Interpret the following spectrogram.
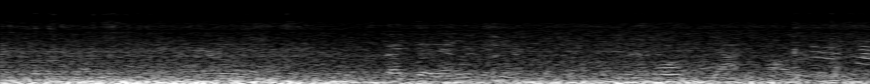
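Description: Walt Disney World monorail in motion, heard from inside the car: a steady low rumble with an even running noise above it.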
